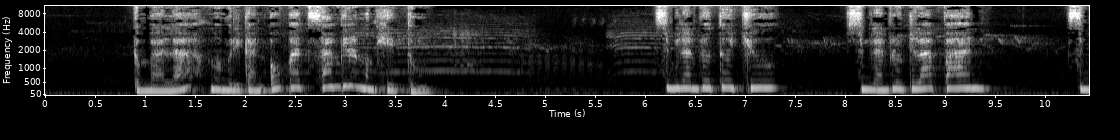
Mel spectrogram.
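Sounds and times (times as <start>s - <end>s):
speech: 1.4s - 4.0s, 6.1s - 7.4s, 8.0s - 9.5s, 10.2s - 10.4s
little sheep bleating: 2.8s - 6.7s.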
